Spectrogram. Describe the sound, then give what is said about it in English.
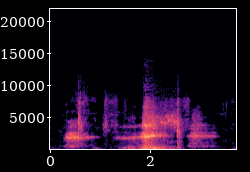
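Whispering breath exhaled through the throat during a breathing practice, a soft, raspy hiss with a slightly wheezy edge that comes in a few breathy surges, swelling and fading over about three seconds. “By exhaling through your throat, you'll hear a slight whisper.”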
